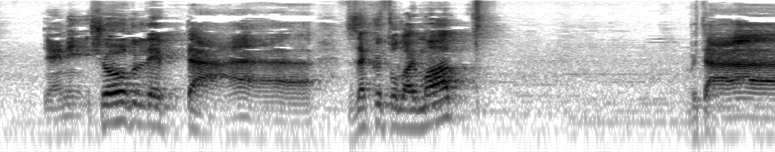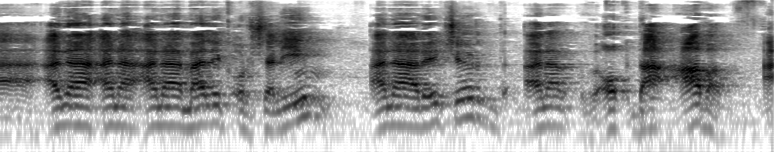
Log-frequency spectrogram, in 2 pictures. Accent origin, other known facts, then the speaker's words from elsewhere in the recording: Egypt; انت ناسي ان احنا المرض بالوراثة عندنا في مصر هنا؟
